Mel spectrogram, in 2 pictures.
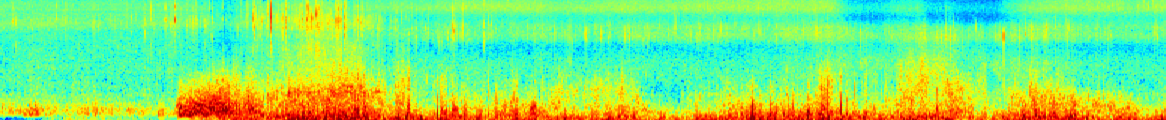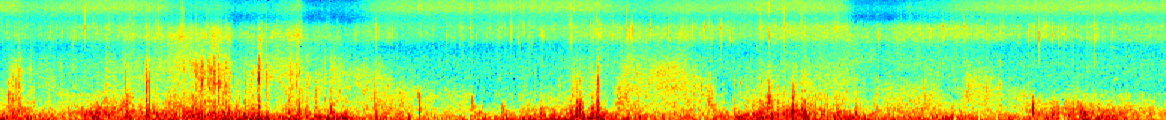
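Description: Wind buffeting a moving action camera's microphone together with the rider's edges scraping over packed snow. Quiet for the first couple of seconds, then a loud, gusting rumble once the rider gets going downhill.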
